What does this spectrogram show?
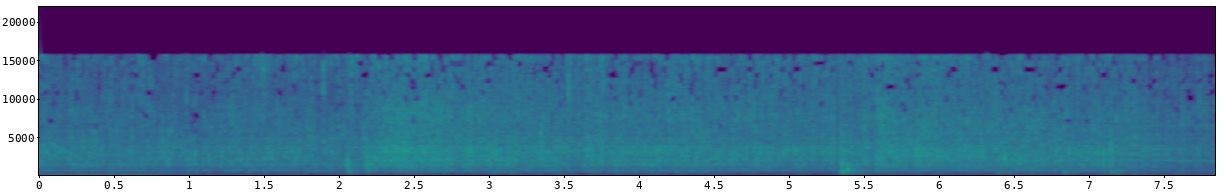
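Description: Freshly cooked, wet sago pearls sizzling steadily in hot ghee in a kadai, just after being added to the pan.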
